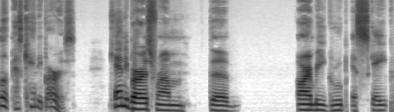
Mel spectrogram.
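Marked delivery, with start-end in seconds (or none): 0.0-1.1 put-on whisper, pitched higher and quieter. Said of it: "she whispers, she's like".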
